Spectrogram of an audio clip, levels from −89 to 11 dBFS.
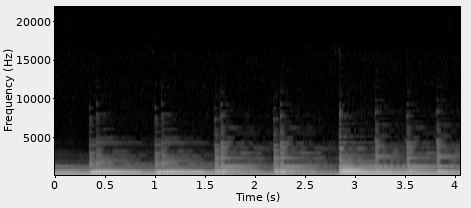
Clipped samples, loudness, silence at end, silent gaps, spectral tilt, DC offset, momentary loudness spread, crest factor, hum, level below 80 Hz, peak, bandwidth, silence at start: under 0.1%; -27 LUFS; 0 s; none; -9 dB/octave; under 0.1%; 9 LU; 16 dB; none; -46 dBFS; -10 dBFS; 8.2 kHz; 0 s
